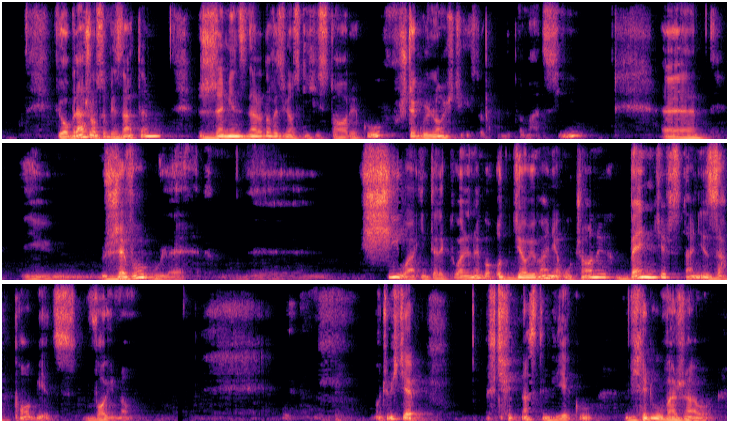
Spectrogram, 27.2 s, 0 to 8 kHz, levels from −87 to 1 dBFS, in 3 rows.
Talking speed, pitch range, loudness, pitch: 65 wpm, 80-100 Hz, -18 LUFS, 90 Hz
